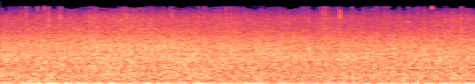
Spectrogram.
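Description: Steady rain: an even hiss with faint scattered drop ticks and no thunder.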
